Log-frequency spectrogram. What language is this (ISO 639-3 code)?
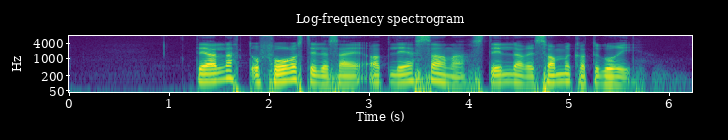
nor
